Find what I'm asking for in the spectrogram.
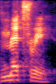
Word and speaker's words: Metry: It's the first one. It's metry. It's like geometry, but without the geo.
